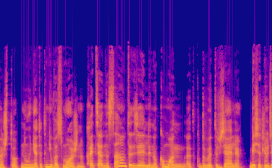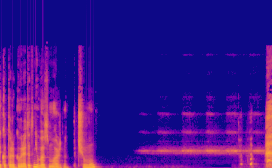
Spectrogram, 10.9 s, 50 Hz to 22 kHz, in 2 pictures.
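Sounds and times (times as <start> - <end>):
speech: 0.0 - 7.5
lone cricket chirping: 8.1 - 10.8.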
